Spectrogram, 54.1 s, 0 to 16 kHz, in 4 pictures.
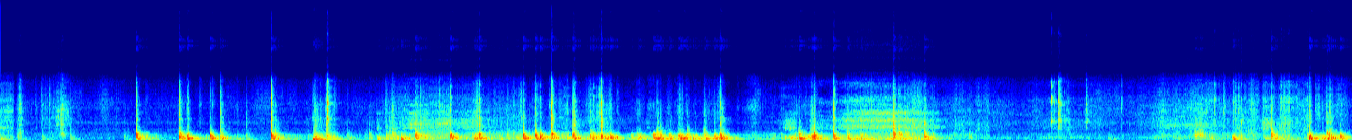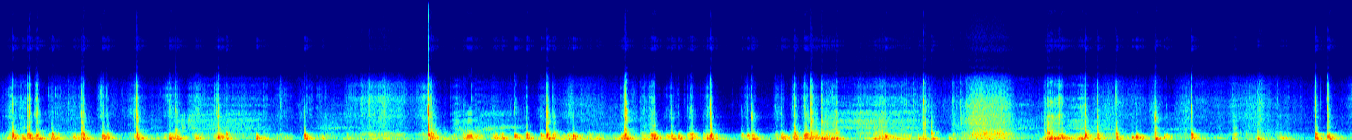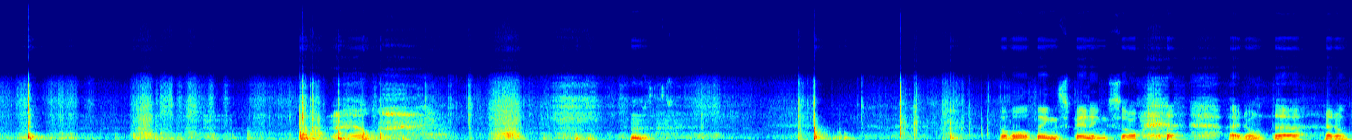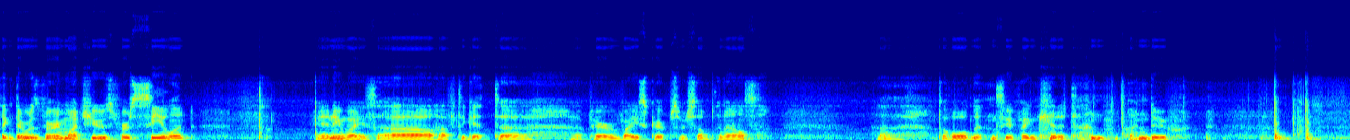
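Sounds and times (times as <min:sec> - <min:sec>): hand tools knocking and clanking: 0:01.2 - 0:09.5, 0:12.1 - 0:27.5, 0:29.1 - 0:31.6.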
